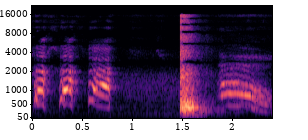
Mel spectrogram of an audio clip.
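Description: A dry ice bomb bursts in a 5-gallon pail of water with one sudden, loud, sharp blast. Excited voices come just before it, and a drawn-out shout of reaction follows.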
